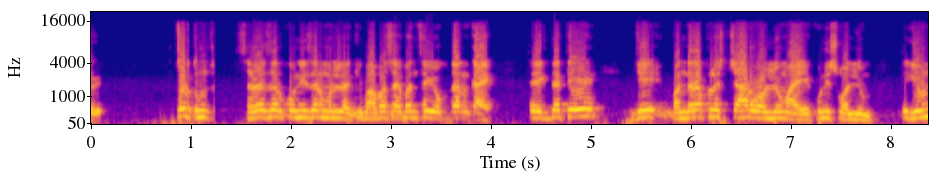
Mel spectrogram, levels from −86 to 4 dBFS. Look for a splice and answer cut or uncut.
cut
